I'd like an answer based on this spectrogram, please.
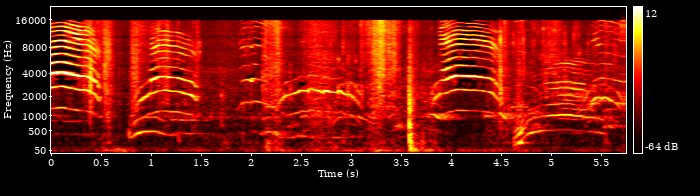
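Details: Newborn kittens of a Persian cat, a litter of four, indoors: high, thin mews with arching pitch, repeated several times in quick succession over a few seconds, one sharp knock midway.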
